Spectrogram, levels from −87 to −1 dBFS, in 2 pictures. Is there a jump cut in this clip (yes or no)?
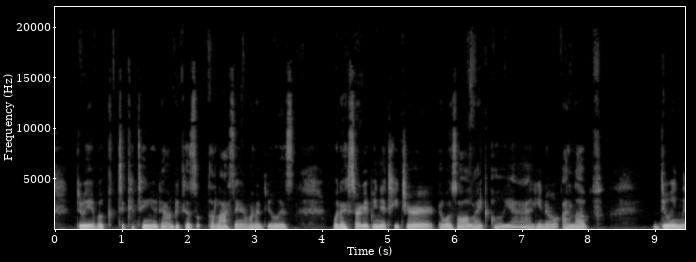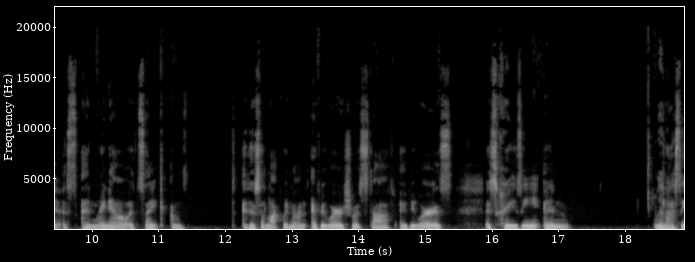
yes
